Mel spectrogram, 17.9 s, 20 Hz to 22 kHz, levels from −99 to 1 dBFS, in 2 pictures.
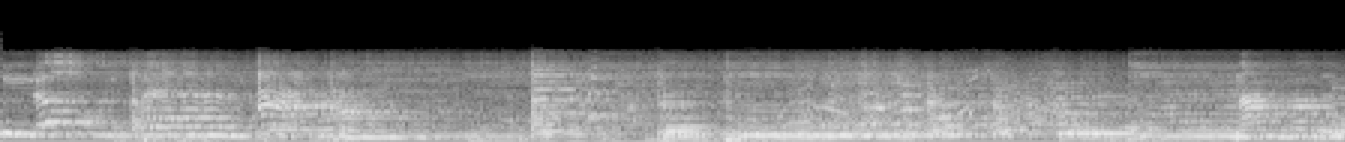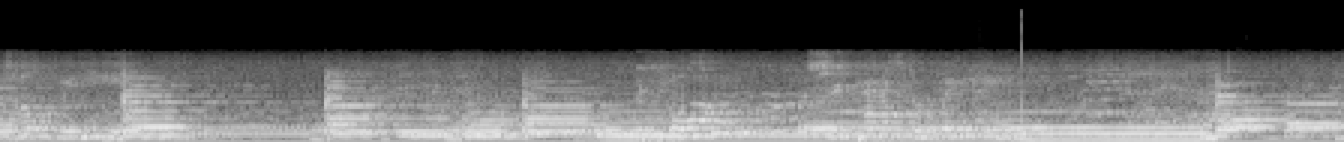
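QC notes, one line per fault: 15.49 to 16.04 s, CD scratch ticks: three short ticks, each under a millisecond, spaced about a quarter second apart. That regular spacing gives it away. A scratch on the disc wipes out more data than error correction can rebuild, once per revolution, and the player patches each hole by interpolating or muting a few samples. Each patch comes out as a tiny click, and you get a steady little tick train lasting about half a second.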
